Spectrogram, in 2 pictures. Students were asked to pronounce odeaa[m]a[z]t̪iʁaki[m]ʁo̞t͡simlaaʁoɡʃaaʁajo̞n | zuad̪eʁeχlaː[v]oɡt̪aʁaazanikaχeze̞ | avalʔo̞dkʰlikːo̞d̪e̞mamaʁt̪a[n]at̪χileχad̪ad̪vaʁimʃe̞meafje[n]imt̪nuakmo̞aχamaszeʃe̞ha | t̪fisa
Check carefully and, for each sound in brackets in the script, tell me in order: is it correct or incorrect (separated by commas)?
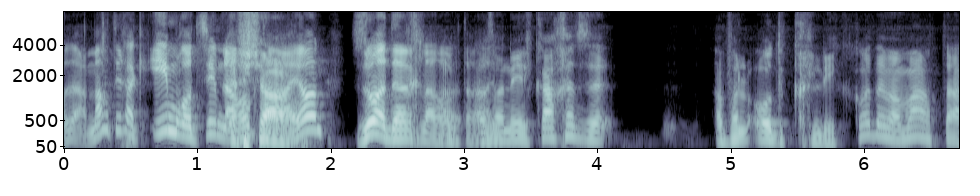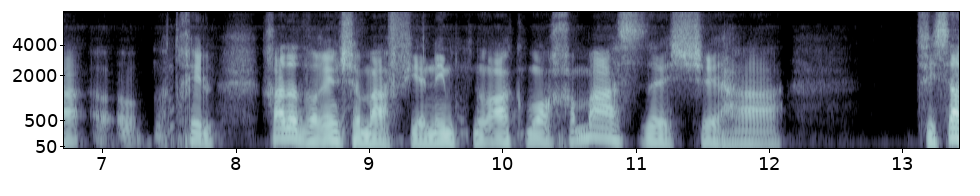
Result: correct, incorrect, correct, incorrect, correct, correct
